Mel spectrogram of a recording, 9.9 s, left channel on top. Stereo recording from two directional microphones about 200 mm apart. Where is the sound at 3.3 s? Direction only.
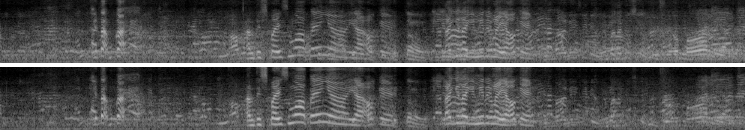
35° right (ahead or behind).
